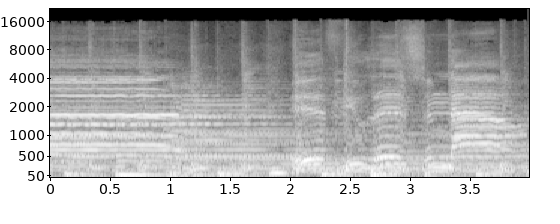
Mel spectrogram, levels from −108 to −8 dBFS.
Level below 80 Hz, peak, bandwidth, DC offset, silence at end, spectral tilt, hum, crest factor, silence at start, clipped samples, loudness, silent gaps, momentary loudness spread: -22 dBFS; 0 dBFS; 17 kHz; under 0.1%; 0 s; -5 dB/octave; none; 12 dB; 0 s; under 0.1%; -12 LUFS; none; 6 LU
